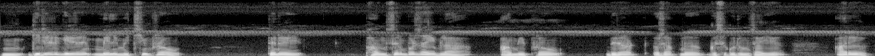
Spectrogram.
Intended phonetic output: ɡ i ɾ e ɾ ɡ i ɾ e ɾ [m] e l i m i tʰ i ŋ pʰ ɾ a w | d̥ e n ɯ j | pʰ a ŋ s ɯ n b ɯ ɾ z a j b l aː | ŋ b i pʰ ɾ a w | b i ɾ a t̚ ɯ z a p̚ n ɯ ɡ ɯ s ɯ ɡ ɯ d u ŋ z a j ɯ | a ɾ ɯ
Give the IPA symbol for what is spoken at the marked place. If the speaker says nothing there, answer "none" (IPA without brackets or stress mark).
m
